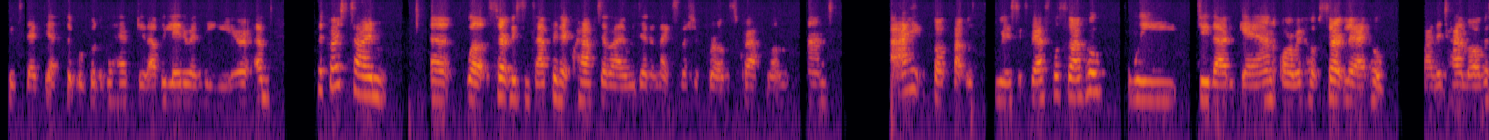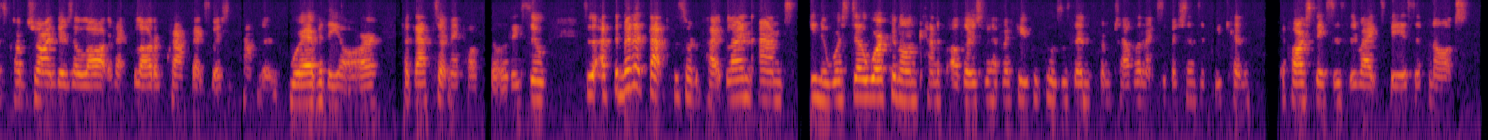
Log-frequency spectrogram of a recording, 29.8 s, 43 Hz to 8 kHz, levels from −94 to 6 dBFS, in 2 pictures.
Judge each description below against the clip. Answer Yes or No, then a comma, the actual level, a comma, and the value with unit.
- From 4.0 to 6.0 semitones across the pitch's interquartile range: No, average, 2.8 semitones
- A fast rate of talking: Yes, fast, 245 wpm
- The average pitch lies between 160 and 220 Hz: Yes, medium, 185 Hz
